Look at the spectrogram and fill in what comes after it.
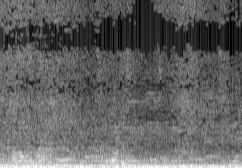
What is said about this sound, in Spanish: Pero sonidos, ¿qué sonidos? Pues hay uno fundamental, el rugir de los motores.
